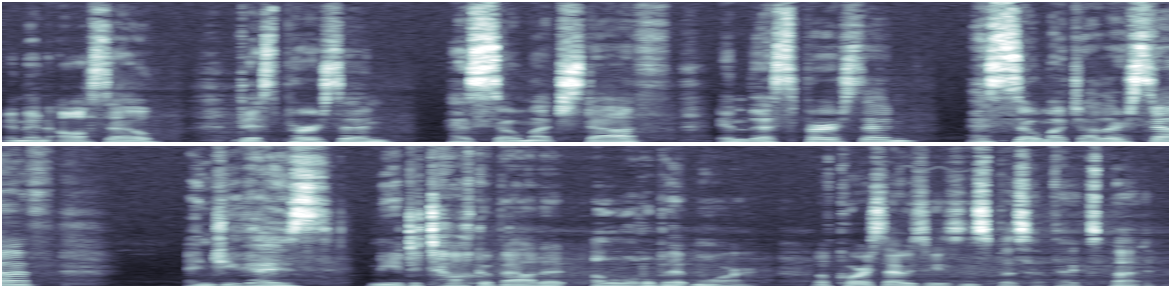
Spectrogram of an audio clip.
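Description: A man's voice: medium pitch, vocal fry, a little mellow. Exuberant, giggly man over background noise. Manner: giggly, exuberant, self-mocking. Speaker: podcast guest. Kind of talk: casual chat, animated storytelling.

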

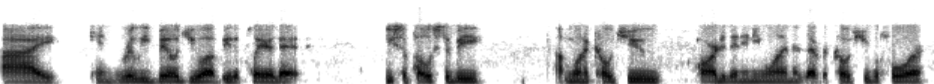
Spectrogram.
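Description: A young man and basketball player from Indiana who answers interview questions in an unhurried way, with many pauses. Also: sits low, completely flat delivery, dry recording. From Gary, Indiana. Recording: tinny phone-like line.

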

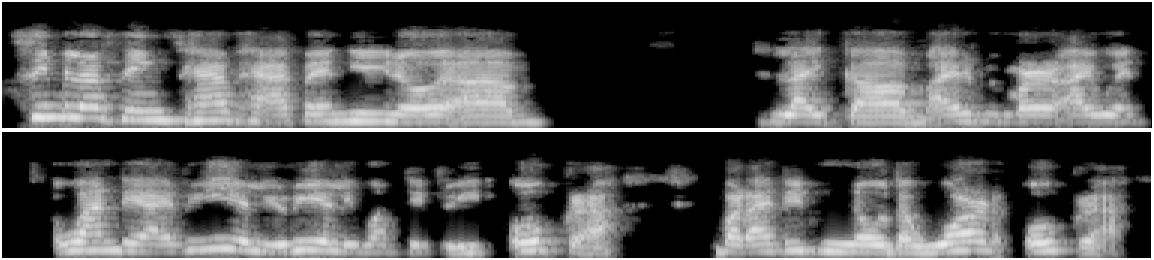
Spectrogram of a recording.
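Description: Earnest woman, fairly high voice. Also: fairly bright tone, no echo, poor audio. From Nepal. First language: Nepali. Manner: earnest and reflective, with frequent pauses and fillers. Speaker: speaker sharing a personal testimony. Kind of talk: personal storytelling talk.

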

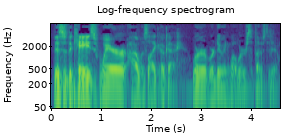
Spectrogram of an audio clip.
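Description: A man in his thirties with a fairly low voice chats easily as a podcast guest, circling back and restarting lines as he works out his point. The recording sounds a little muffled. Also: normal speed, gravelly, slightly rough. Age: 30s. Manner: relaxed, restarts sentences while thinking aloud. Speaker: guest attorney. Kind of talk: casual podcast interview.

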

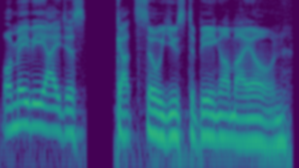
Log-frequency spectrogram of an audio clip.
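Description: Low-voiced, wistful old gentleman. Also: expressive, moderate pace. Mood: wistful, reminiscing. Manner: gentle, reflective, formal. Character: courteous, wistful grandfather in his seventies, lonely. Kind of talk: audio drama acting.

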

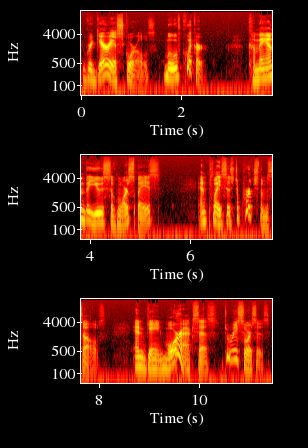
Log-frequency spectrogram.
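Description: A woman reading a magazine article aloud with careful, deliberate phrasing and emphatic stresses. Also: sits low, fairly bright tone, no room sound. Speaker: volunteer-style reader of magazine articles.

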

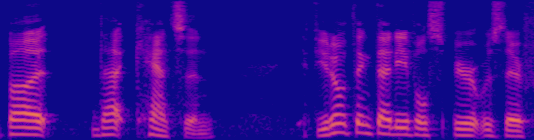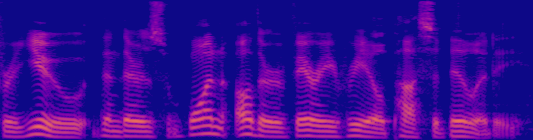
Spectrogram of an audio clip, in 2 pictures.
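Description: A diplomatic male officer, voiced by a narrator, courteous and controlled. He speaks formally and placatingly, with expressive pitch movement, in a close, dry fantasy audiobook. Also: unhurried, no echo, natural voice. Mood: weary, concerned.

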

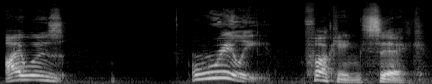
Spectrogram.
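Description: A young man co-hosting a casual podcast from a home basement, a bit congested, animated and self-deprecating. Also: high-pitched, very slow, breathy edge. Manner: animated, self-deprecating, sips tea while talking. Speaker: podcast co-host. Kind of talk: casual chat.

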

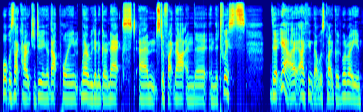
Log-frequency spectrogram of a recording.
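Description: A woman co-hosting a review podcast in casual conversation, thinking aloud and softening her points as she goes. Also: lowish voice, fairly even intonation, fairly quick, smooth, no room sound, clean studio sound. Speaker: podcast co-host reviewing audiobooks; works in audio production.

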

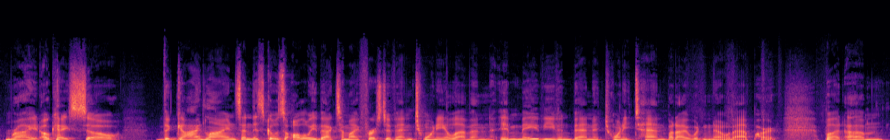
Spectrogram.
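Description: A man's voice: medium pitch, brisk, fairly bright tone. An American man talking casually and informally as a podcast guest, telling stories about his creative work. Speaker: podcast guest, audio drama producer. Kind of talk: casual interview chat.

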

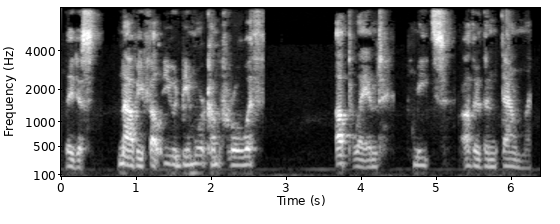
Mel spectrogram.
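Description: A man's voice: fairly low pitch, little pitch movement, a little slow, poor audio. A man running a tabletop game as game master, narrating off the cuff in a casual, hesitant way.

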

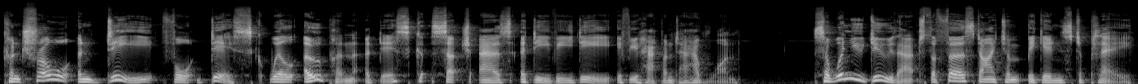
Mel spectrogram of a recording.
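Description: A man gives a spoken software demonstration with a bright, forward voice that sits slightly low. He explains each step methodically and precisely, in the manner of a practised instructor. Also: big pitch swings, unhurried. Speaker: software tutorial presenter.

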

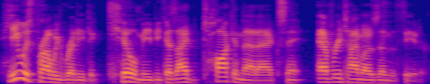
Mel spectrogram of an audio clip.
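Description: A man's voice: lowish voice, animated, quick pace. Rambling young male podcast host. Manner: rambling, laughs easily. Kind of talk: casual podcast chat.

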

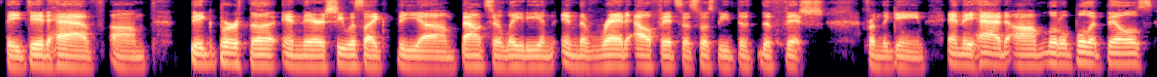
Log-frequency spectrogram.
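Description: Male podcast host, low voice, informal rambling movie chat. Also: flat delivery, normal speed, pushed and bright. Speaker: podcast host running a guessing game.

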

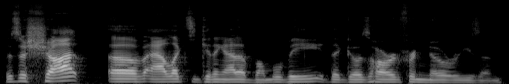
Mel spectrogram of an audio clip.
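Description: A man co-hosting a podcast, recapping scenes in a rambling, excitable way and swearing freely. His voice sits in a middle range and sounds bright and forward. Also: mid-range voice, moderate pace. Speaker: podcast co-host. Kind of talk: casual chat, recapping an episode.

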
